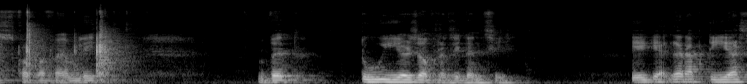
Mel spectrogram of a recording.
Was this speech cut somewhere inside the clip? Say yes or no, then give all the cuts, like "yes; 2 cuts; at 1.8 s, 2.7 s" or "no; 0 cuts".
yes; 1 cut; at 6.3 s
